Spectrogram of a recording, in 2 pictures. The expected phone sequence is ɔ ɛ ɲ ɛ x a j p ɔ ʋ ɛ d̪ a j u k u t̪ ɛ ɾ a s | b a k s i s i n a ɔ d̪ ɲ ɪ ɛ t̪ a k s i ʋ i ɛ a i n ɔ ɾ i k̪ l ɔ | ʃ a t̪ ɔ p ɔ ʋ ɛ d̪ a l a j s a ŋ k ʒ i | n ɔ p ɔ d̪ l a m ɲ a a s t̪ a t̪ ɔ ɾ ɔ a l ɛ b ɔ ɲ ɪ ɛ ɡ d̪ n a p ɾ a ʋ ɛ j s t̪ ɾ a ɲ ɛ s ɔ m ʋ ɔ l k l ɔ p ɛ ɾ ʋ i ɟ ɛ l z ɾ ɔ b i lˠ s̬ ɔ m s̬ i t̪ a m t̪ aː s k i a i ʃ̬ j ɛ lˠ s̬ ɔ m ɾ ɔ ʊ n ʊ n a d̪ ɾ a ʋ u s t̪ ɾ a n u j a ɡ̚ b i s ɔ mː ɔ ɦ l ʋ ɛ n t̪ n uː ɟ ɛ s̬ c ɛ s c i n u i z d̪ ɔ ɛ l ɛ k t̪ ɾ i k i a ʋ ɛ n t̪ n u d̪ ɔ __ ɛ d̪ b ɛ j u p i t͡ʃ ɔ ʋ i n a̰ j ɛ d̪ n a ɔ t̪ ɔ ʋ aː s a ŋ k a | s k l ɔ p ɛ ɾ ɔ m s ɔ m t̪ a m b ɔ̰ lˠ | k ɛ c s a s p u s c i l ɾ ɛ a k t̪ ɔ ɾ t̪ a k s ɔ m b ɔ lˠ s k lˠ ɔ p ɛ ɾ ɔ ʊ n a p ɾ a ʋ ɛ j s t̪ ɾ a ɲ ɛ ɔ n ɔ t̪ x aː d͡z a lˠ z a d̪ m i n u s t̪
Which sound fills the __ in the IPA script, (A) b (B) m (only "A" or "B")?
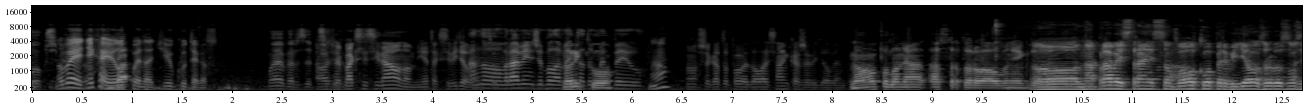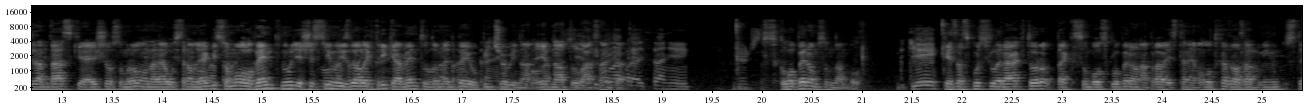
B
